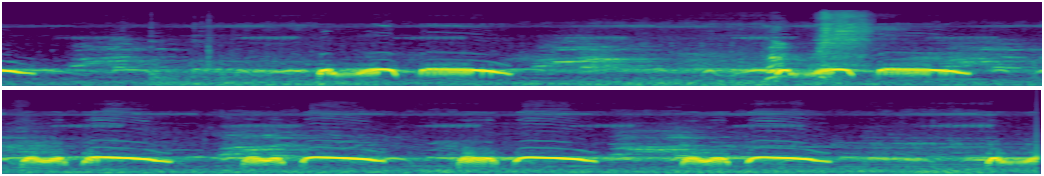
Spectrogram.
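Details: Female spotted dove cooing repeatedly in the prompting style, with hooked low notes in pairs roughly every few seconds, one louder click or bump midway, and a constant background hiss.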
